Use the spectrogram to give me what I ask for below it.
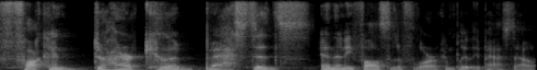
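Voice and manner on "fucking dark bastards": barely audible, slurred mumble under the breath. A man losing consciousness mutters before falling to the floor, mumbled under his breath. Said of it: "He mumbles under his breath".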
